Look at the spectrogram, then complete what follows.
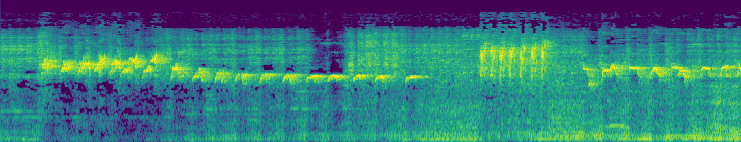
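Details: Isian kapas tembak singing by a greater green leafbird: rapid chattering notes descending in a steady series, a rough buzzy outburst midway, then a sustained high whistled passage.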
